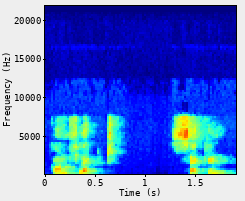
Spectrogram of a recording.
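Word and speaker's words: conflict: तो आपने ध्यान देना है कि अगर same word as a noun use हो रहा है तो आपने डिफरेंट प्रोनाउंस करना है फर्स्ट सिलेबल पे स्ट्रेस देके, और अगर वही word as a verb use हो रहा है तो आपने सेकंड सिलेबल पे स्ट्रेस देना है।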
